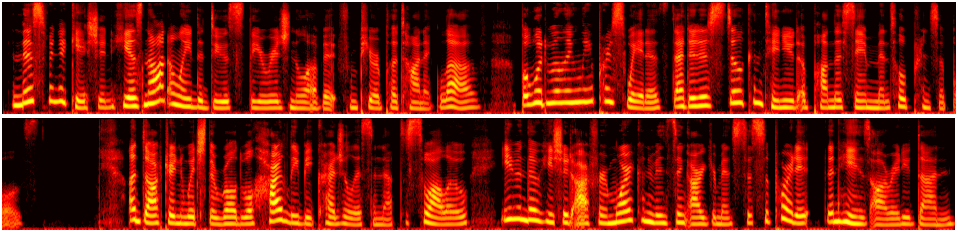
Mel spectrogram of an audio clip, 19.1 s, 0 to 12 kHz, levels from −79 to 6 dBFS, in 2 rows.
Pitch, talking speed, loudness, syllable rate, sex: 235 Hz, 185 wpm, -20 LUFS, 5.7 syllables/s, female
